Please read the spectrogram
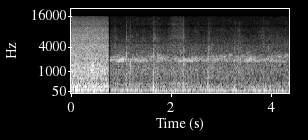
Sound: crickets chirp

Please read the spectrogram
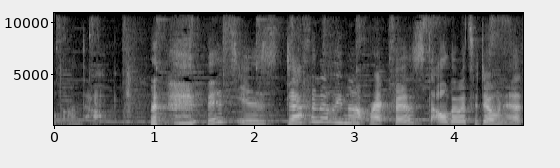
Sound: chuckles

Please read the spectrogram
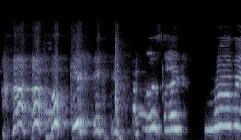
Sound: laughs

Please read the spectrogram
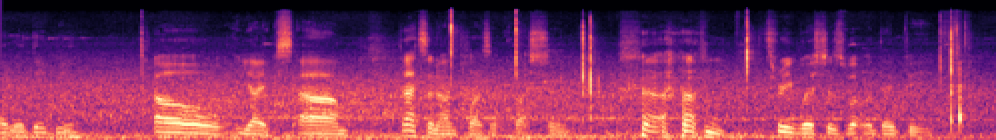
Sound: laughs

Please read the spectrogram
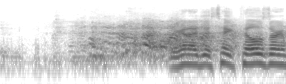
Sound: audience laughs

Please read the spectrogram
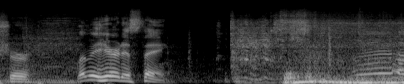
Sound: engine revs

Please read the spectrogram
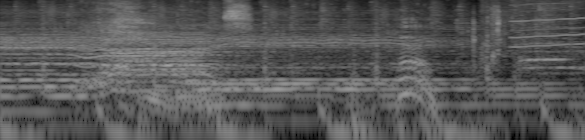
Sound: whirring

